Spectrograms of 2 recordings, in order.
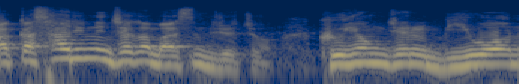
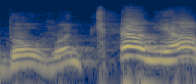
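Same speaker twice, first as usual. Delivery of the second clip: louder, higher secret verdict; mock inner contempt; 6 semitones higher, 6 dB louder than usual. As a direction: blurt the hidden insult. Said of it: "막 이런 속으로는". (속마음을 터뜨리듯 크게)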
